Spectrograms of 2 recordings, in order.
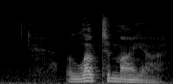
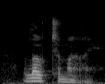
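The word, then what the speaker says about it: Lautumiae: out by Manius Assilius and were thrown into Laaya spelled L A U TU M I A E Liay.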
